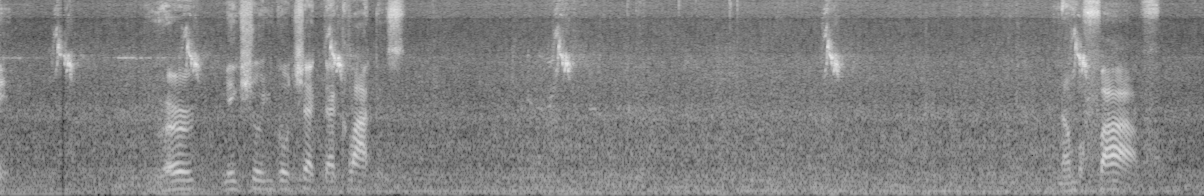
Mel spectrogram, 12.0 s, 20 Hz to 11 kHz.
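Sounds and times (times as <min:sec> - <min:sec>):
bird chirps: 0:00.0 - 0:02.2, 0:05.1 - 0:07.0, 0:08.2 - 0:08.6
low rumble of street traffic: 0:00.0 - 0:12.0.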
